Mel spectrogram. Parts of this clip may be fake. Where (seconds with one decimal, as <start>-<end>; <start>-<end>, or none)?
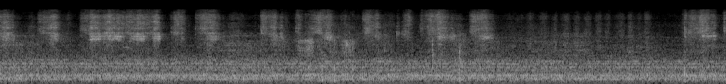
none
